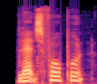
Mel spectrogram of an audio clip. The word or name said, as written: landsforbund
